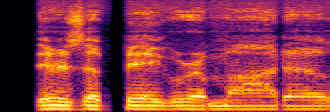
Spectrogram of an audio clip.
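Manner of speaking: very deep, low, hushed, quiet put-on voice. Retelling what a woman on social media said: imitating a woman from social media. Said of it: "I don't know why I'm doing this voice".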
